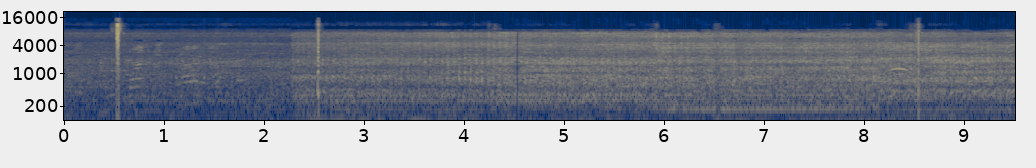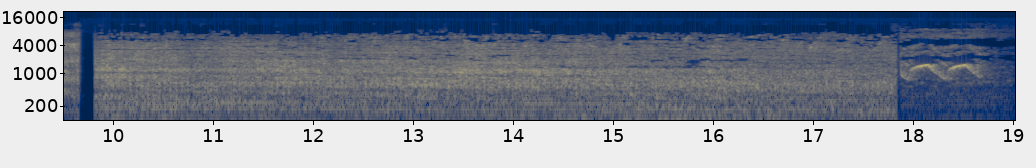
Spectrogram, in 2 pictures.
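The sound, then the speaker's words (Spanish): Helicopters drone overhead during an authorities' operation in which at least three people linked to the Jalisco Nueva Generación cartel were detained, in a loud, steady roar that cuts abruptly midway and resumes, with a siren wailing briefly near the end. “Te paso parte de estas imágenes donde están los helicópteros haciendo el operativo donde reconoce la autoridad que cuando menos tres detenidos tienen ya del cartel Jalisco Nueva Generación.”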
